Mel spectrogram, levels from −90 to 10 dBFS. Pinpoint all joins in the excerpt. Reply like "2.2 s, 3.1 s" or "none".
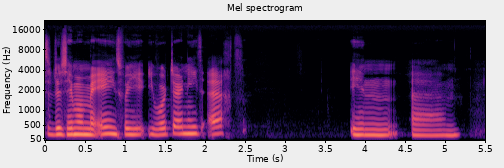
none

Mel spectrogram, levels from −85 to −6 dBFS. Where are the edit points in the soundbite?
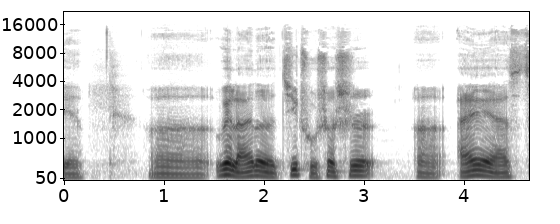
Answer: none

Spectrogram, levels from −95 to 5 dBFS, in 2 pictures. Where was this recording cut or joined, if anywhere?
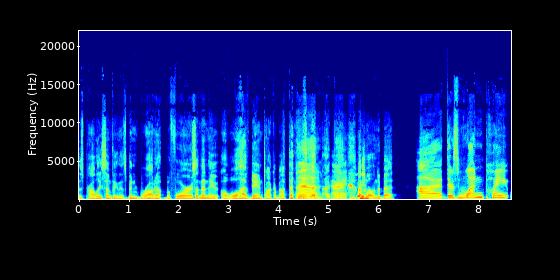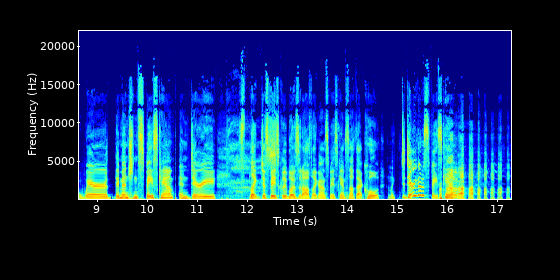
2.3 s

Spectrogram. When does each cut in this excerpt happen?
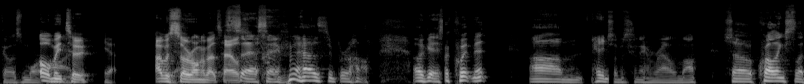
4.4 s, 6.1 s

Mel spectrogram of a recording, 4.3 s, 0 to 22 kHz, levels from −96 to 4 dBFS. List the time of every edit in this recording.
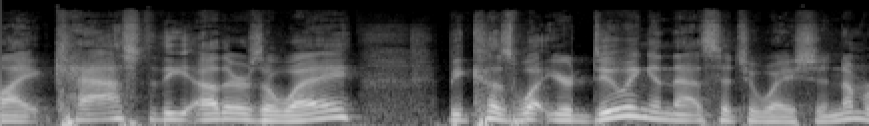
2.0 s

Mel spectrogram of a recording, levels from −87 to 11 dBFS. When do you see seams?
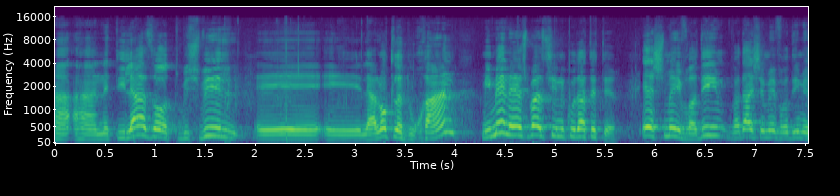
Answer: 5.8 s

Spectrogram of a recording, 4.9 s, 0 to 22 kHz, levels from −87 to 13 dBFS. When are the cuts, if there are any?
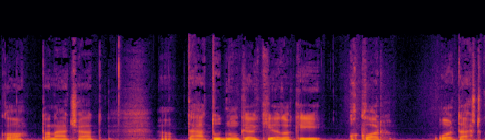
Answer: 1.7 s

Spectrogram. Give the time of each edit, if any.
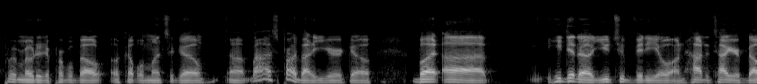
none

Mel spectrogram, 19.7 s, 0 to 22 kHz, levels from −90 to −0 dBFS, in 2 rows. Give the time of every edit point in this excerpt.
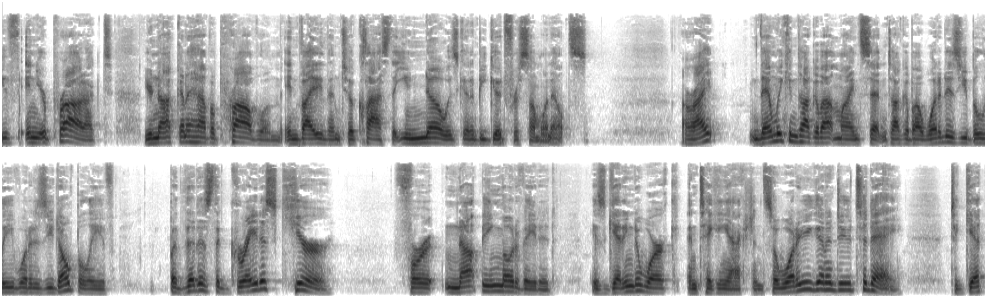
11.5 s

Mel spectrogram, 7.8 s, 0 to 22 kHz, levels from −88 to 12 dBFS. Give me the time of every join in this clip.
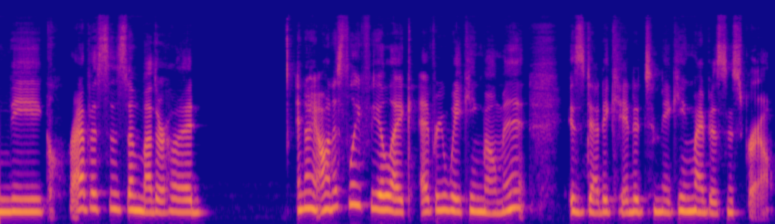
none

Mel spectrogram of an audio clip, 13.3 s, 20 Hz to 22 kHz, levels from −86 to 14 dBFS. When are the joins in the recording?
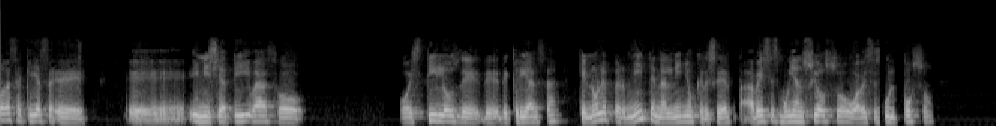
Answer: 9.8 s, 11.7 s

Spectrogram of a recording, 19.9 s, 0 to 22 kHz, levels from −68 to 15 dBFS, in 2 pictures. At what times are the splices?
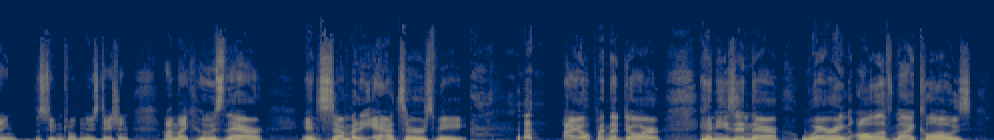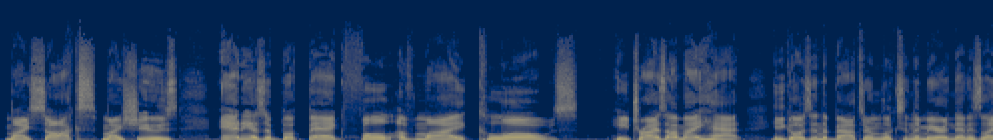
4.7 s

